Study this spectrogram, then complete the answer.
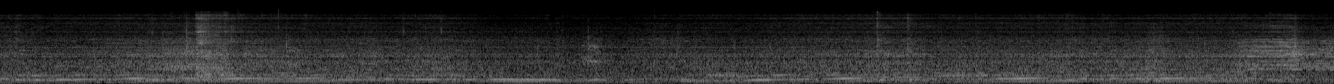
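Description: A car engine hums and revs up and down as the car drives along.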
